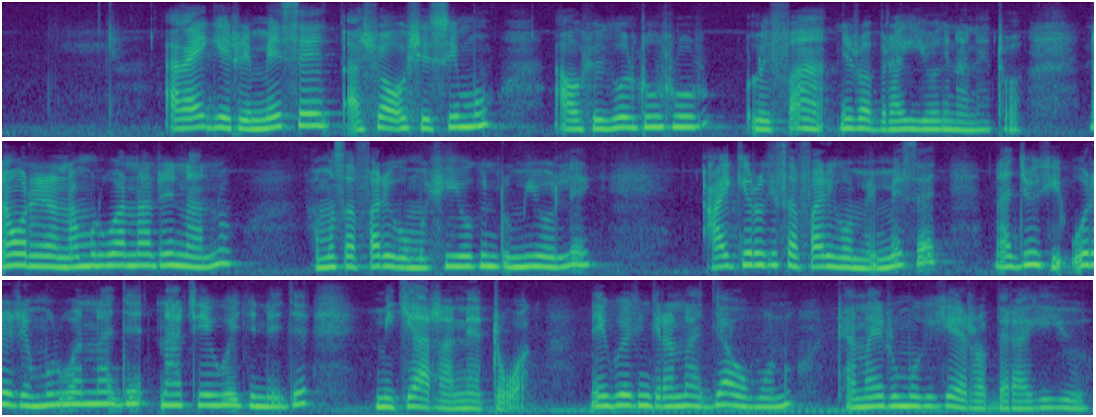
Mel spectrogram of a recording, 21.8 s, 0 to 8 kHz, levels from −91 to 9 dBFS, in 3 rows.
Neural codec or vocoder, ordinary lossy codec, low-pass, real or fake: none; none; none; real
